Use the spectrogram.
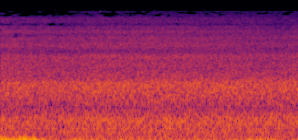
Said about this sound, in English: And I came up with the idea to record this little relaxation that I want to share with you and that you can listen to with the lovely waves in the background whenever you feel like you need to go on vacation or you need a quick break.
